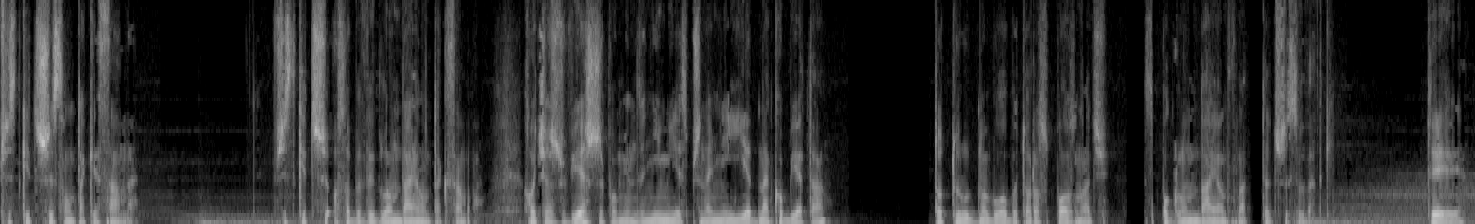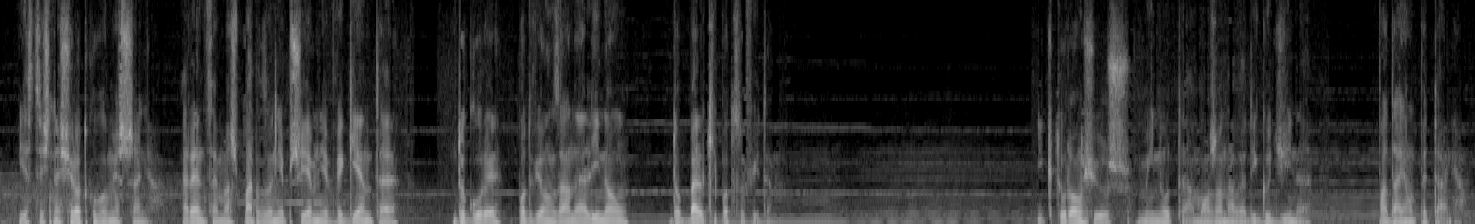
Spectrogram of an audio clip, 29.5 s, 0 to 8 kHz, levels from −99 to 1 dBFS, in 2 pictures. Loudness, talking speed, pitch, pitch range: -35 LUFS, 120 wpm, 85 Hz, 75-95 Hz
